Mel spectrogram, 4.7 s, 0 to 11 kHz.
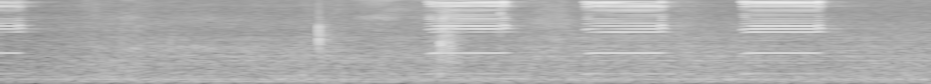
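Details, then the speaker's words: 1988 Mazda RX-7 rotary with a no-start: key on with a diagnostic checker connected gives three short high beeps, diagnostic code 03, confirming the right connector. "Let's just say that this is our code because it's just sticking with 03. Three beeps."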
